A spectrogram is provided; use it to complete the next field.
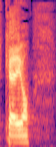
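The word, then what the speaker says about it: Kehl: Like the vegetable, kale. Kale, okay, that's what I thought it was. Okay, kale. I thought I heard that earlier, but I don't always hear things correctly. But, Ms. Kale, what if the transition doesn't go through?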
